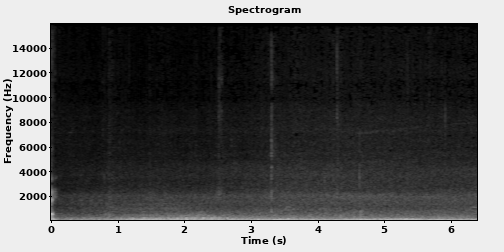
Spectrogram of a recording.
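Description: Low, steady rumble of city traffic, a little stronger in the second half.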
